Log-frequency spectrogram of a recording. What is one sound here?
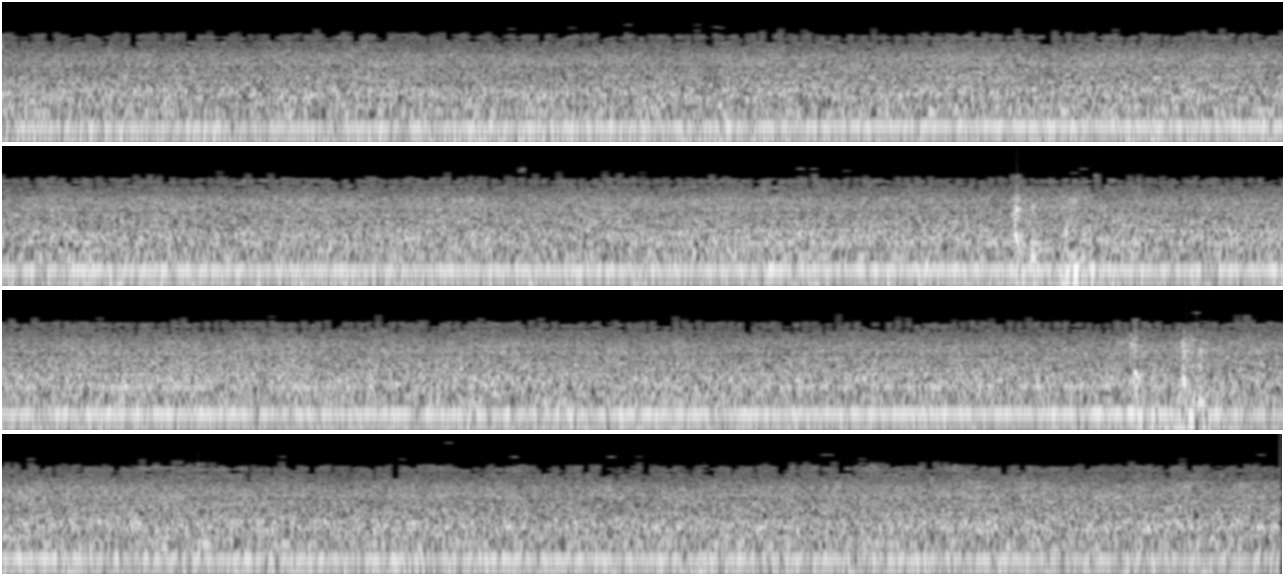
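A car engine hums steadily at highway speed.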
